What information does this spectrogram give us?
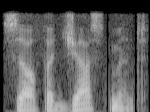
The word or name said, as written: self-adjustment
